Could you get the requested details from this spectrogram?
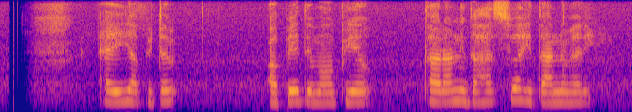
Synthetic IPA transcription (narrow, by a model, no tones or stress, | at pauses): ʔæiapiʈə | ɐpeːd̪emapiə | t̪aɾanːid̪ɐɦɐsʋaɦit̪anːəʋæɾi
